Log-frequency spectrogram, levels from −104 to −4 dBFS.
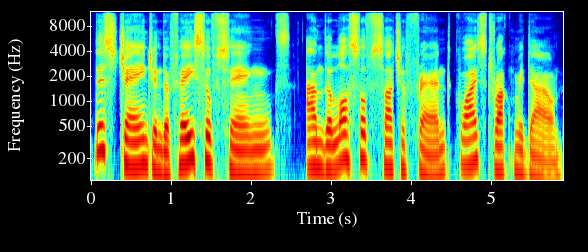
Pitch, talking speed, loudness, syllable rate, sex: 150 Hz, 185 wpm, -17 LUFS, 3.6 syllables/s, male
